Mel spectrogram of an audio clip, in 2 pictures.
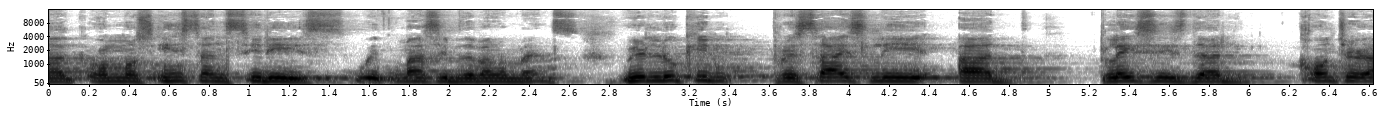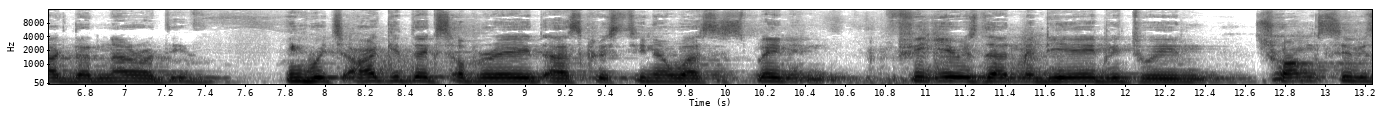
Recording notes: Archinect's first live-podcasting event series, hosted at the Chicago Cultural Center during the Chicago Architecture Biennial's opening weekend.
